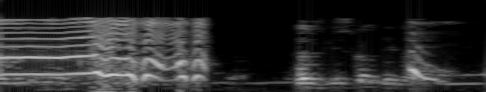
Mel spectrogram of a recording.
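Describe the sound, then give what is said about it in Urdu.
A child cries with a loud, wavering, high-pitched wail that breaks into shorter whimpering sobs, and voices talk nearby. “پاپا یہ رو رہے ہیں, ان پہ دم بھی کریں.”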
